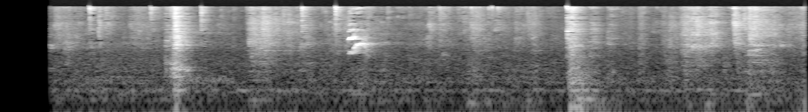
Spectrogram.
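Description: Cockatiels moving about on a metal wire cage, their claws and beaks clinking and knocking on the bars, with light rustling between the knocks. A short chirp comes about three and a half seconds in.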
